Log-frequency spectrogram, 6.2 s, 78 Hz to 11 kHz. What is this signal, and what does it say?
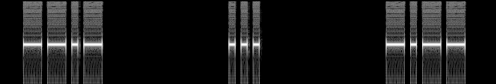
Morse code, heard as a keyed tone, about 16 wpm, spaced as for 5 wpm, 800 Hz. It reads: QSY
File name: Q Calls / Q Calls-mp3s / Q Calls Twice @5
